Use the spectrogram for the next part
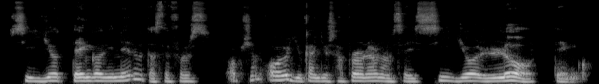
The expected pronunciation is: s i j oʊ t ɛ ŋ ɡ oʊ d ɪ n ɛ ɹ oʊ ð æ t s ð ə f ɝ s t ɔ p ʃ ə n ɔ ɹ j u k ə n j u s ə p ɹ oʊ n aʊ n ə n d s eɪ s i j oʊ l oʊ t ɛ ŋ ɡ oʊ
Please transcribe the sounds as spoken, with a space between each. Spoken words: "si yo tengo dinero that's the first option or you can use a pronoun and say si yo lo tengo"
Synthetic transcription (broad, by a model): s i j oʊ t ɛ ŋ ɡ oʊ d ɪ n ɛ ɹ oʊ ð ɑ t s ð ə f ɝ s t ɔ p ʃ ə n ɔ ɹ j u k ə n j u s ə p ɹ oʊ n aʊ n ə n s eɪ s i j oʊ l oʊ t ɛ ŋ ɡ oʊ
